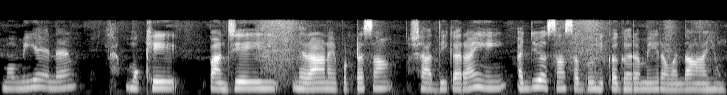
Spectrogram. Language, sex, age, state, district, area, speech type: Sindhi, female, 30-45, Gujarat, Surat, urban, spontaneous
